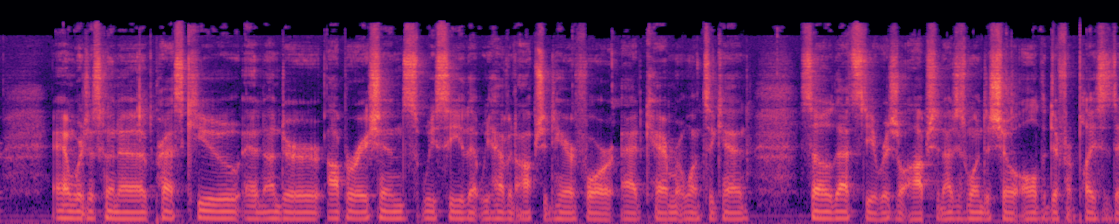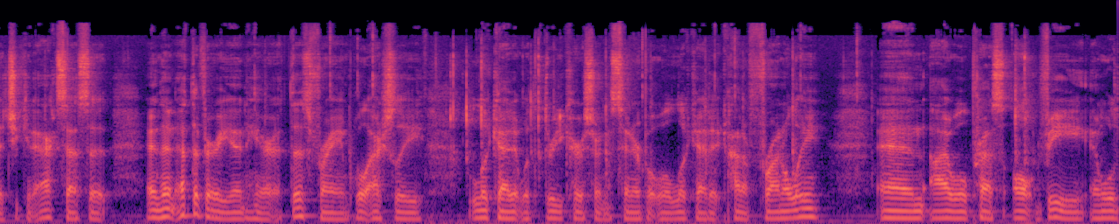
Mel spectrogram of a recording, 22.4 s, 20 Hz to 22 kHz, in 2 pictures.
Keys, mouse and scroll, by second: 1.4 q, 5.7 click, 7.8 right click, 12.0 shift+right click, 14.1 middle click, 14.5 scroll down 1, 14.8 shift+middle click, 15.0-15.8 scroll up 1, 15.8 KP_1, 16.4 c, 17.0 scroll up 2, 17.4 shift+middle click, 18.1 scroll down 2, 18.3 shift+middle click, 18.6-18.9 shift+scroll up 3, 19.2 middle click, 21.2 alt+scroll down 1, 21.3 alt+v.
